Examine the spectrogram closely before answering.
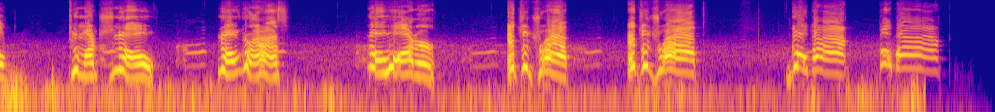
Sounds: Honk, Speech

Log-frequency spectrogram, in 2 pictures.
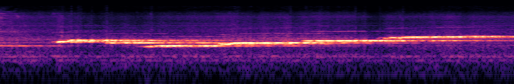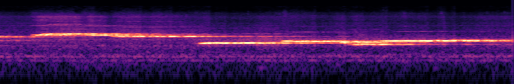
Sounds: people whistling, Whistling

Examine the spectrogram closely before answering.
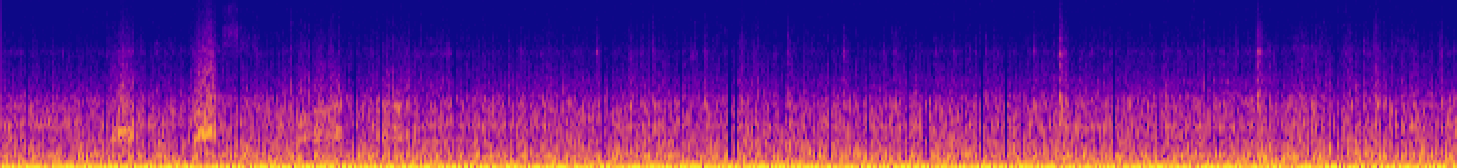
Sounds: Vehicle, Speech

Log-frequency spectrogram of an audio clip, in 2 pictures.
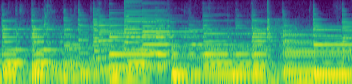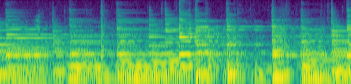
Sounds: Guitar, Plucked string instrument, Music, Musical instrument

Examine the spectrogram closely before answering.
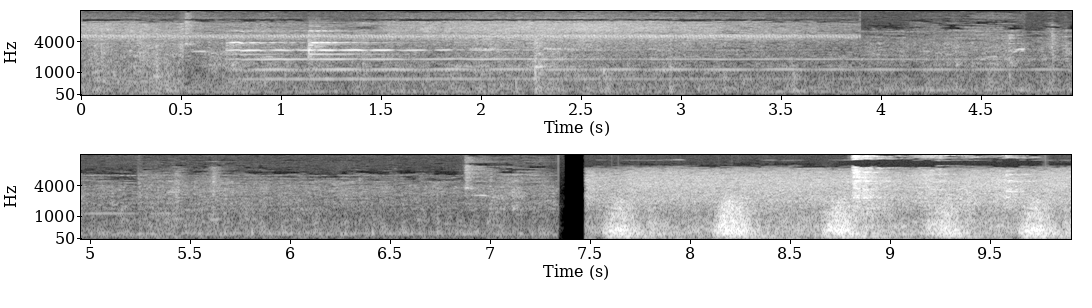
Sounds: Clatter

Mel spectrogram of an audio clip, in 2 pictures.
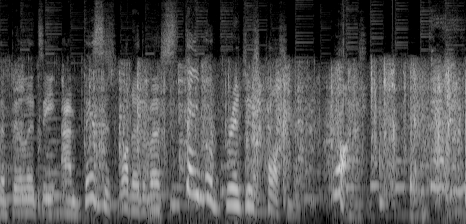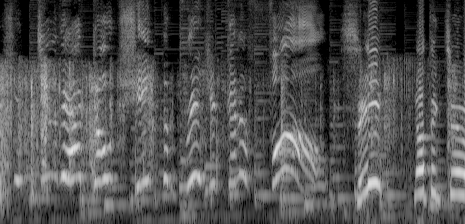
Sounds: Speech, Music

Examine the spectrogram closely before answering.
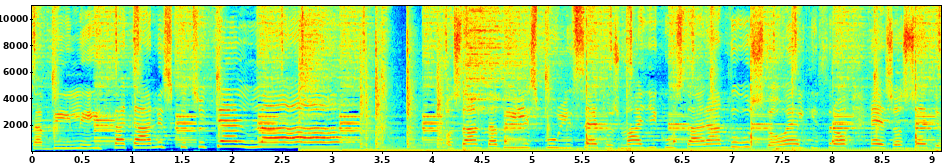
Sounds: Christian music, Music

